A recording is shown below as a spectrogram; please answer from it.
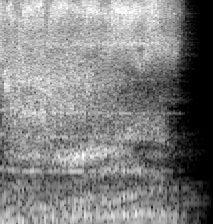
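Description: Rain hiss from a storm sound effect, mixed with soft background music, fading out to silence just before the end.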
